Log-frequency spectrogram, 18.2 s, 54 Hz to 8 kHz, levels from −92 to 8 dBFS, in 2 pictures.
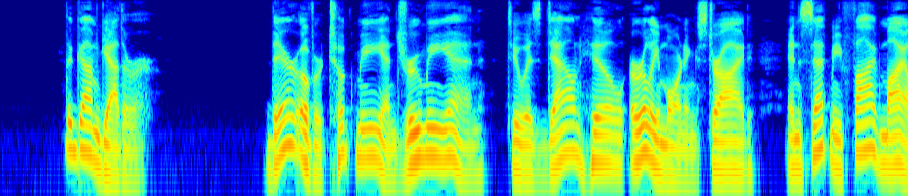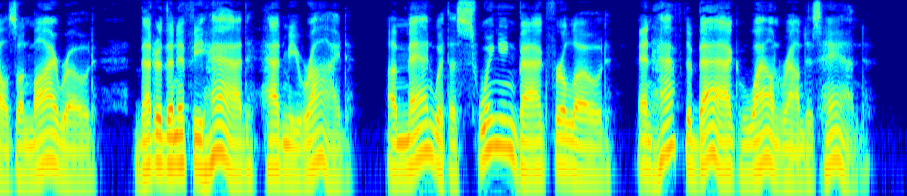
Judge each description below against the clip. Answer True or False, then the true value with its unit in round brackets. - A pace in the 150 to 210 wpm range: True (160 wpm)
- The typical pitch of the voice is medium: False (115 Hz)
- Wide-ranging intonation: True (5.9 semitones)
